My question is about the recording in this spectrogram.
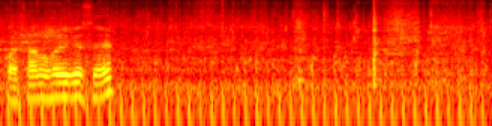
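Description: A steady low throbbing drone, with a sharp metal clink about three seconds in from a ladle striking the aluminium pot of boiling curry.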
